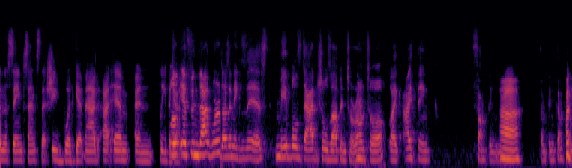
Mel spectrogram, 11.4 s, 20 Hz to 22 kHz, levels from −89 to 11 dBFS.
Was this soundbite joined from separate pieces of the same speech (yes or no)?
yes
